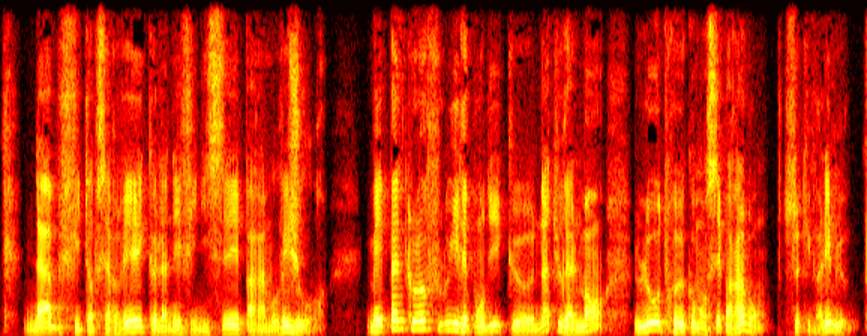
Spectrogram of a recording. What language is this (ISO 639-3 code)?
fra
